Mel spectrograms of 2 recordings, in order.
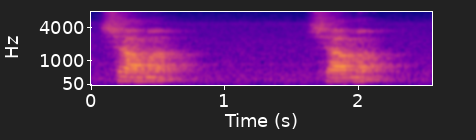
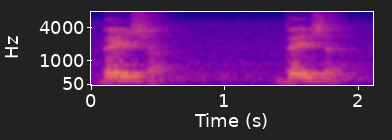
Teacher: Ejemplos también entonces de la sibilante posalveolar sorda.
